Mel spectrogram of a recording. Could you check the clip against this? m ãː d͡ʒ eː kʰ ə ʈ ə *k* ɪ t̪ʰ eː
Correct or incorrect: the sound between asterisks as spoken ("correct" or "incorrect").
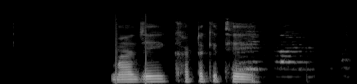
correct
